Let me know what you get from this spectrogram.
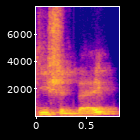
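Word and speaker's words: Guichen Bay: Robe, which is called Gieschen Bay. That's how you pronounce that funny little word there.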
